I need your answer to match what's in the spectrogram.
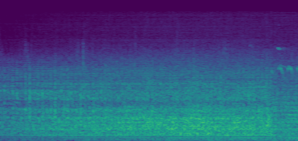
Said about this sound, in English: After dropping off the detectives, the helicopter was supposed to pick up the coroner's office personnel. But the pilot got a distress call.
